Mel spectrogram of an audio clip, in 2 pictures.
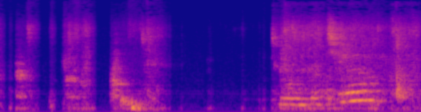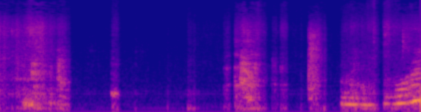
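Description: A woman speaks nearby to a dog in a bright, encouraging voice.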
